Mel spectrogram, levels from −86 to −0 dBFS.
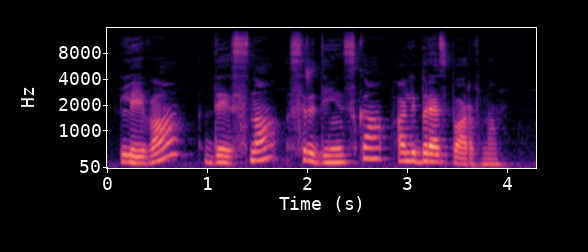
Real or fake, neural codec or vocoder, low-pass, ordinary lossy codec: fake; vocoder, 44.1 kHz, 128 mel bands every 256 samples, BigVGAN v2; 14.4 kHz; none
